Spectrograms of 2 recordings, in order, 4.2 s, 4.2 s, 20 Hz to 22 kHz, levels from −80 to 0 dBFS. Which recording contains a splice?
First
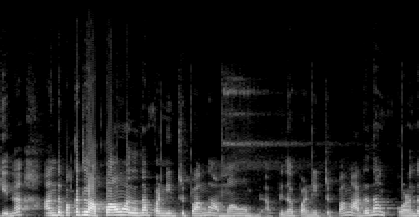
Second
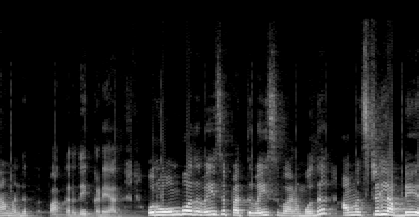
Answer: second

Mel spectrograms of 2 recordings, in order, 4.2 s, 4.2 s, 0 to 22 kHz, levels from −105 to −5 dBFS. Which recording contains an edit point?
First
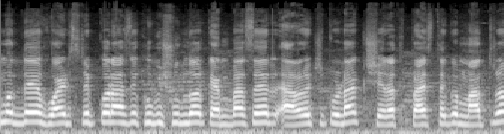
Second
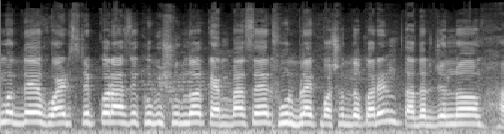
second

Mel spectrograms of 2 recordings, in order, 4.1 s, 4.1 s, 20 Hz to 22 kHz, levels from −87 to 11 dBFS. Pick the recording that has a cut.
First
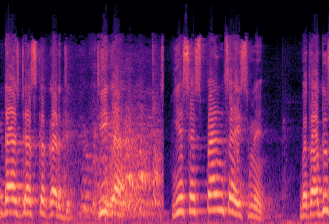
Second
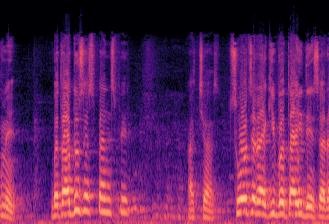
first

